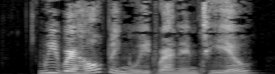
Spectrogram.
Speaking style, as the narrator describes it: Violet told her cheerfully

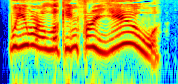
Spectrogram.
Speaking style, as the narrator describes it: I cried

